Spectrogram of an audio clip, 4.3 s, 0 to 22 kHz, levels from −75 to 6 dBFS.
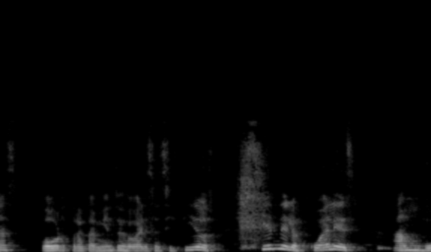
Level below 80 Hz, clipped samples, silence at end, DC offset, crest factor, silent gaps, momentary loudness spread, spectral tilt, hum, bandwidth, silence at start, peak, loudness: -78 dBFS; under 0.1%; 0 s; under 0.1%; 16 dB; 0.35-0.40 s; 11 LU; -6.5 dB/octave; none; 11.5 kHz; 0 s; -14 dBFS; -30 LUFS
